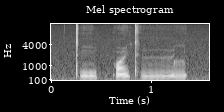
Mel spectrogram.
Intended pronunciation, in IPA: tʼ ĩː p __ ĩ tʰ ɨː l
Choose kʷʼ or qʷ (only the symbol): qʷ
